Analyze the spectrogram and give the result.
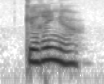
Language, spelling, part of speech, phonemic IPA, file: German, geringer, adjective, /ɡəˈʁɪŋɐ/, De-geringer.ogg
- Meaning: 1. comparative degree of gering 2. inflection of gering: strong/mixed nominative masculine singular 3. inflection of gering: strong genitive/dative feminine singular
